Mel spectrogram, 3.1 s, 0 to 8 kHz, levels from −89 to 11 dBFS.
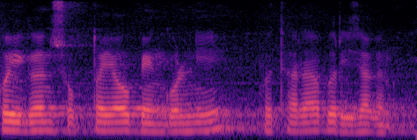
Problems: constant background noise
